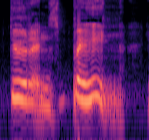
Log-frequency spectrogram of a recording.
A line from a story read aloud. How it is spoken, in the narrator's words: he cried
